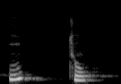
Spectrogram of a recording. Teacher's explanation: la lettre E se prononce en fait I, un I fermé et très court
